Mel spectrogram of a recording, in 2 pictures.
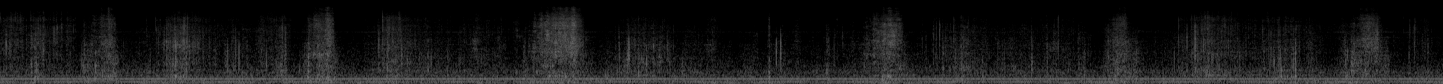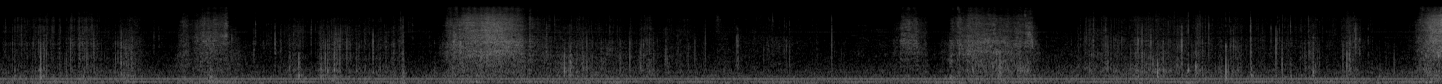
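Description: Hands squeezing, scooping and sifting loose powder from crushed blocks, giving a soft hissing crunch every second or two, loudest about two-thirds of the way through. A steady low hum runs underneath.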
